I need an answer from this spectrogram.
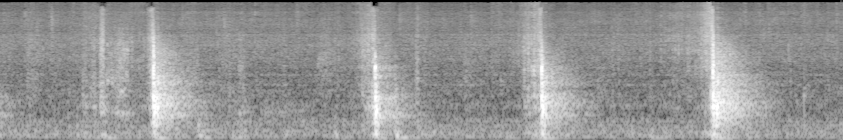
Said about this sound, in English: And then I just chop them this way.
